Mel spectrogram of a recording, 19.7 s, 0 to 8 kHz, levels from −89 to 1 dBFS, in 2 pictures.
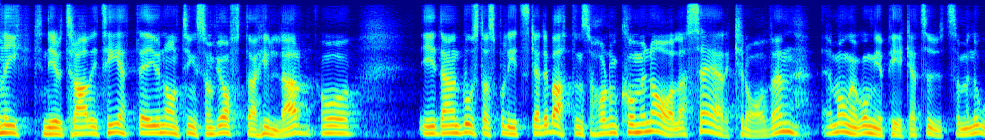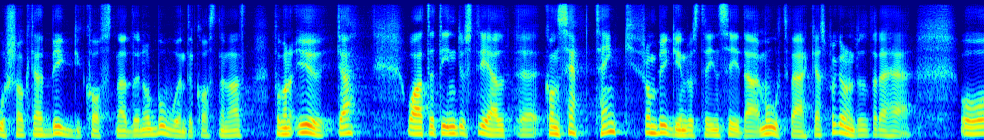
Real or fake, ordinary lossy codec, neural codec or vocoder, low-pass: fake; none; codec, 16 kHz, about 1 kbps, DyCAST, with the encoder's durations; 7.2 kHz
